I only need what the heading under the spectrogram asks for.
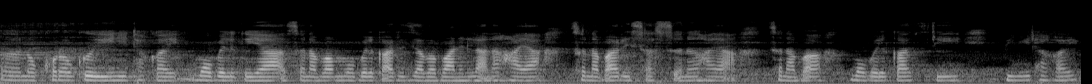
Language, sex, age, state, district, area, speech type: Bodo, female, 18-30, Assam, Chirang, rural, spontaneous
